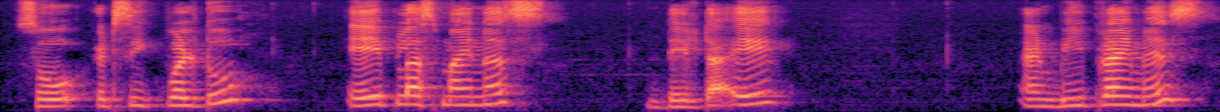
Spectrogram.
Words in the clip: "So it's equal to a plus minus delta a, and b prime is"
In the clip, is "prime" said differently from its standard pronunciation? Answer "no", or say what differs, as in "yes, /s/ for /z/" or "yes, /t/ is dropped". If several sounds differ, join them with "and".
no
